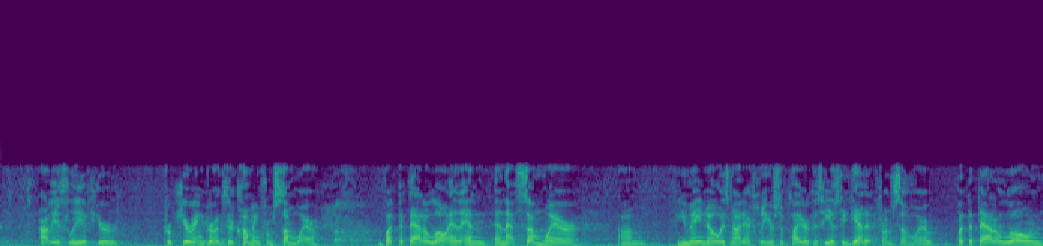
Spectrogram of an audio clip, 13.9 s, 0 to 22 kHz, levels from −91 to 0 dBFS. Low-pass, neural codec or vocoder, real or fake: 7.2 kHz; codec, 16 kHz, 16 kbps, FunCodec, trained on Chinese and English, 50 frames a second; fake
